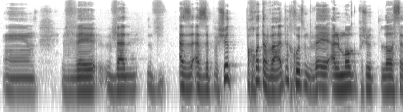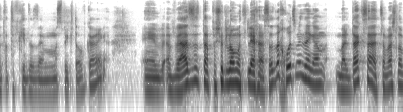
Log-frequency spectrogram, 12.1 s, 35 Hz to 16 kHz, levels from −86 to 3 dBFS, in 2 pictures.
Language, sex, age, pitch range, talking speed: Hebrew, male, 20-39, 115-150 Hz, 175 wpm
